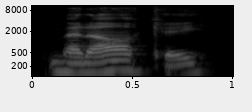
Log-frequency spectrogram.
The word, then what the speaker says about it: menarche: of that menace or actually as it is pronounced menarche is good for eight well done wrong what does it mean uh menarche is the first occurrence of menstruation really who's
